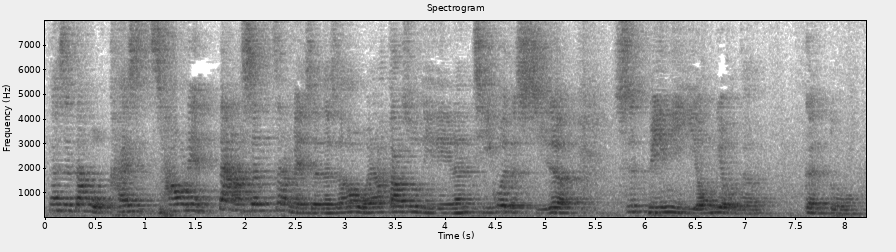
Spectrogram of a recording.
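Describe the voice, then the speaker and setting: A woman's voice: medium pitch, normal speed. Earnest Taiwanese woman preaching in an echoey church. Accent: Taiwanese Mandarin. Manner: earnest, encouraging, addresses congregation. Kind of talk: sermon. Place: church sanctuary. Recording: echoey church hall, distant mic, faint noise.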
